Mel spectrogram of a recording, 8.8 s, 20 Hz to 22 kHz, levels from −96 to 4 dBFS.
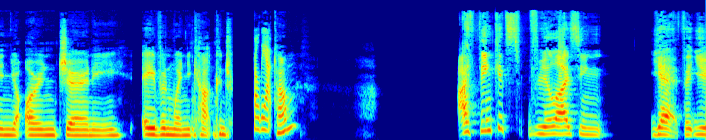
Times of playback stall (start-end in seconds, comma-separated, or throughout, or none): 2.91-3.18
